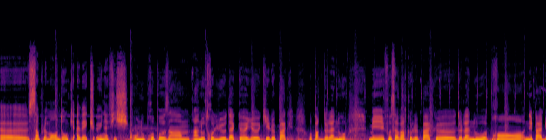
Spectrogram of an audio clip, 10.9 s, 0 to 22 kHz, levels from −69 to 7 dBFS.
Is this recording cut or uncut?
cut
